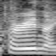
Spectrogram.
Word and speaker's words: Farina: Far farina. Is it Farina?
